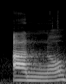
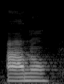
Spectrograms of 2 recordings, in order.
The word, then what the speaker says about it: anno: le doppie, e quindi c'è la classica parola anno che significa year. E parlavo l'italiano da un anno prima di sapere che se tu pronunciavi male questa parola dicevi ano, che significa anus.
